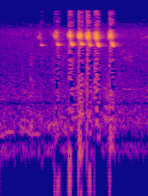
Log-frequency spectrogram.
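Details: Red fody, also called Madagascar fody, singing: a short burst of about seven very high, thin, insect-like sizzling notes in quick succession. The notes grow louder, then stop abruptly. Near-silent background.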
